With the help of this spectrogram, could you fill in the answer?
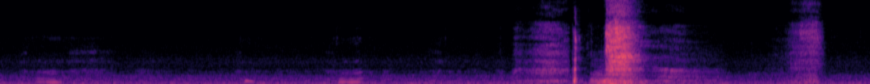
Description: it's always a fun challenge to try and stop sneezing after i've started, even though i never can. this fit left me breathless, you can hear how lightheaded i was by the end there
